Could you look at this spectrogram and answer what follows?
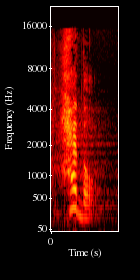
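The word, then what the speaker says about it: hevel (הבל): In Hebrew, the word is pronounced hevel, and it means meaningless, and sometimes it's translated as vanity.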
